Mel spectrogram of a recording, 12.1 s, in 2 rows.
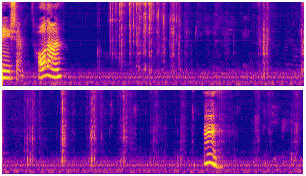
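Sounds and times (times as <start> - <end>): person chewing crunchy food: 1.8 - 12.0.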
